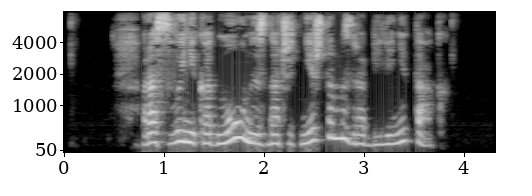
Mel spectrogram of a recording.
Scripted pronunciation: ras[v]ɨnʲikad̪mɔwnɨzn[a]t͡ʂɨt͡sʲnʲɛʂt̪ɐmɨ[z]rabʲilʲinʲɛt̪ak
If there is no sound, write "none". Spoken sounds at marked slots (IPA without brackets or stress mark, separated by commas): v, a, z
